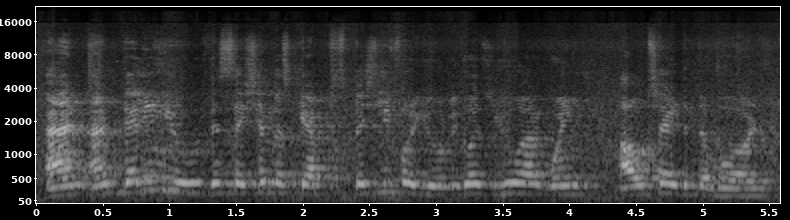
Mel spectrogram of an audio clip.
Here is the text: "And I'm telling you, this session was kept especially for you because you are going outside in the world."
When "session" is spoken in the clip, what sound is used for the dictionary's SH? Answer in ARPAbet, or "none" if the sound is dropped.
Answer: SH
